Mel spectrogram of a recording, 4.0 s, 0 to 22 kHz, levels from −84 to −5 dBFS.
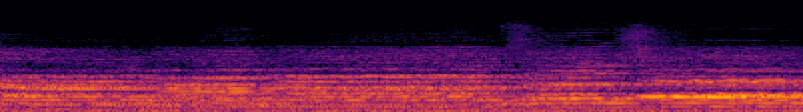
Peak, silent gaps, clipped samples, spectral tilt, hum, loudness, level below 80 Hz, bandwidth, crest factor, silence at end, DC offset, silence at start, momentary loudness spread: -14 dBFS; none; under 0.1%; -7 dB/octave; none; -30 LUFS; -46 dBFS; 9.6 kHz; 14 dB; 0 s; under 0.1%; 0 s; 8 LU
